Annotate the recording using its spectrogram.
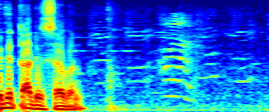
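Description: A man's voice speaking briefly, then a pause in which faint, high children's voices are heard in the background about a second in.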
